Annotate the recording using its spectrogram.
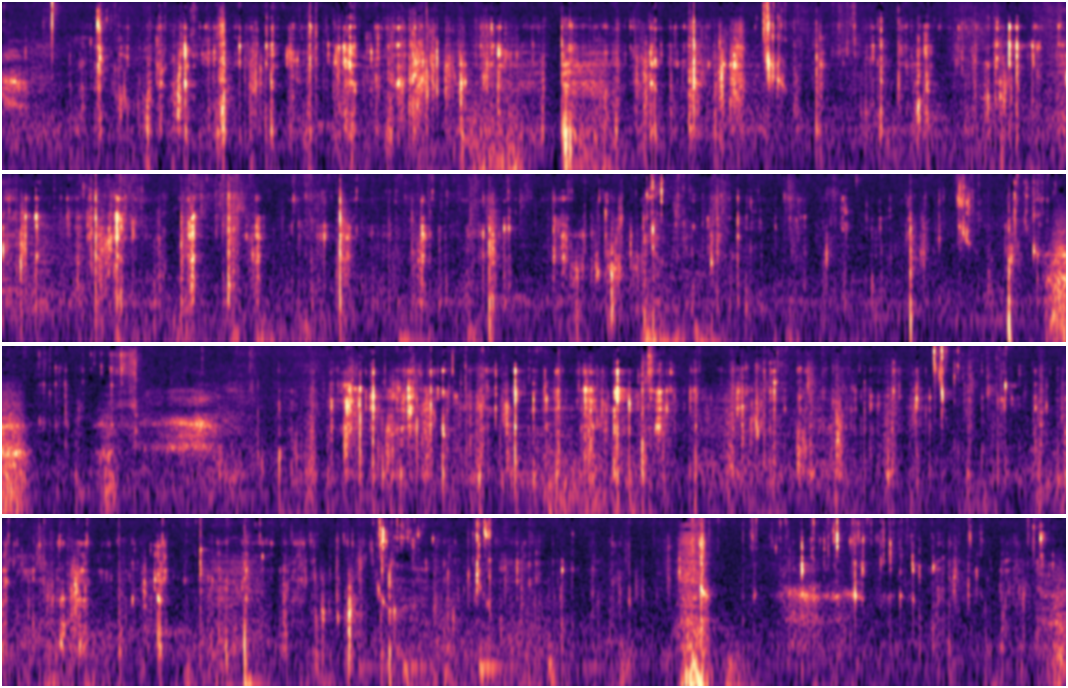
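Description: Close-miked chewing of shrimp fried rice: irregular soft crunches and wet mouth clicks.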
